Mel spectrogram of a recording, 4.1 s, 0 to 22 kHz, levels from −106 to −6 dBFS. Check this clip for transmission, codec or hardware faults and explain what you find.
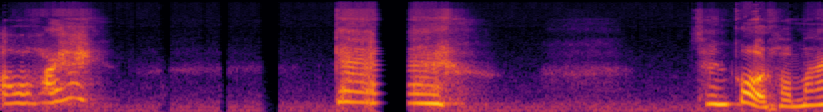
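Three network-related faults affect the speech: a run of stalls, a brief freeze, and a slow-down near the end.

Repeated stalls (stutter) run from 0.55 to 1.42 s. Packets arrived late again and again, so the jitter buffer emptied seven times and the receiver stretched the last sound over about 235 ms in total, the longest gap 96 ms. The speech drags and stutters. On a spectrogram, short smeared, repeated frames interrupt the harmonics, and the waveform shows fading loops.

A call audio freeze occurs between 1.87 and 2.06 s. The speech halts and a fading buzz or hiss continues the last sound, then drops to about 120 ms of silence before resuming where it stopped. The likely cause is packets held up in transit, draining the buffer and adding about 160 ms of delay. The spectrogram shows a decaying smear, then a blank column.

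A jitter buffer slow-down spans 3.18 to 4.10 s. To rebuild its reserve, the receiver repeated single pitch periods, adding about 87 ms and running the speech at 91% speed at unchanged pitch. The speech sounds drawn out. The waveform shows near-identical repeated cycles, and the spectrogram shows stretched formants without a pitch shift.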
